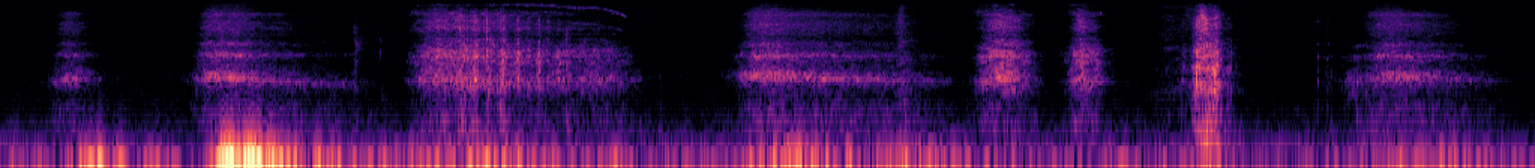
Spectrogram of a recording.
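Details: Male German Shepherd dog sleeping and snoring: slow, rough, noisy breaths in and out with snorting sounds, about seven breaths in ten seconds.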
